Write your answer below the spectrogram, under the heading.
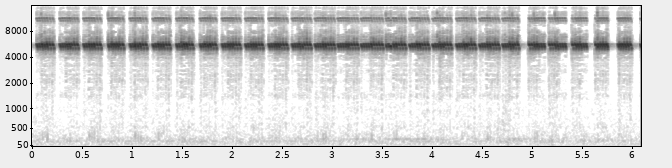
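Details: Two crickets chirping: a steady stream of short, high, shrill pulses repeated several times per second, with occasional brief pauses; nothing else heard.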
